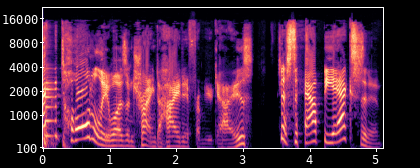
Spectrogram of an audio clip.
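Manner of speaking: tongue-in-cheek sarcastic, swooping and drawn out. Voicing a character who says he wasn't hiding it: sarcastic.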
